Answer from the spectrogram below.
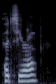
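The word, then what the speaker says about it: Katyra: what's your name uh could sierra is it spelled like catra no i do not know that name it is spelled k-a-t-y-r-a uh high five from center it's nothing like catra kendra takes the high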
